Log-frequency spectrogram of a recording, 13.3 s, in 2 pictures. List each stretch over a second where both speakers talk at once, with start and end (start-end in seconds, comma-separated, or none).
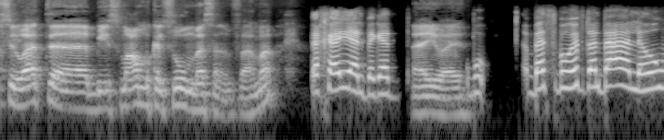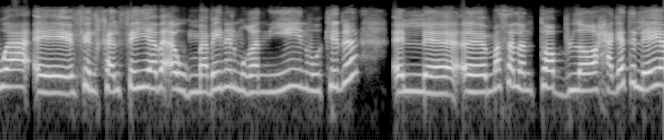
none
